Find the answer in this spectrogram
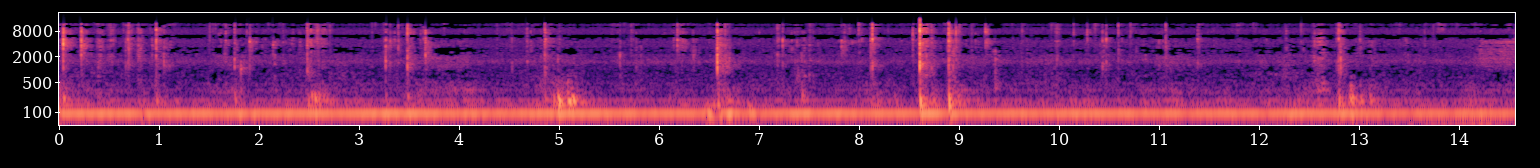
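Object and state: Bar soap being cut.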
